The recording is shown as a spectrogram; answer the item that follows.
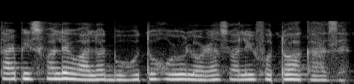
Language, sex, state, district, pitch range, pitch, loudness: Assamese, female, Assam, Kamrup Metropolitan, 215-245 Hz, 225 Hz, -16 LUFS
